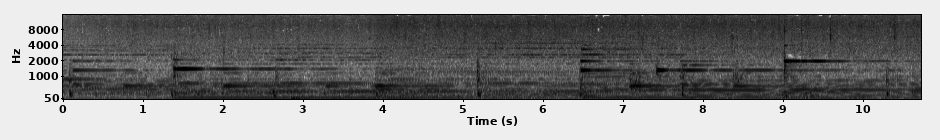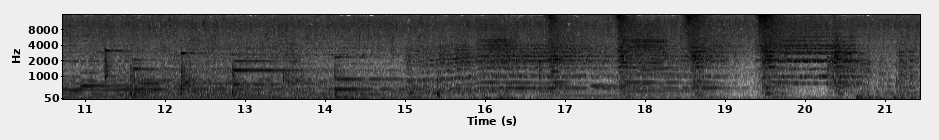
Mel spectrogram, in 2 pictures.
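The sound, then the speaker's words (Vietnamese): Heavy rain pours down suddenly in a steady, dense hiss that holds at an even loudness throughout, with sustained tonal notes running underneath. “Ở bên kia, cơn mưa đổ xuống đột ngột làm cho thằng Đức lại trở nên giật mình.”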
